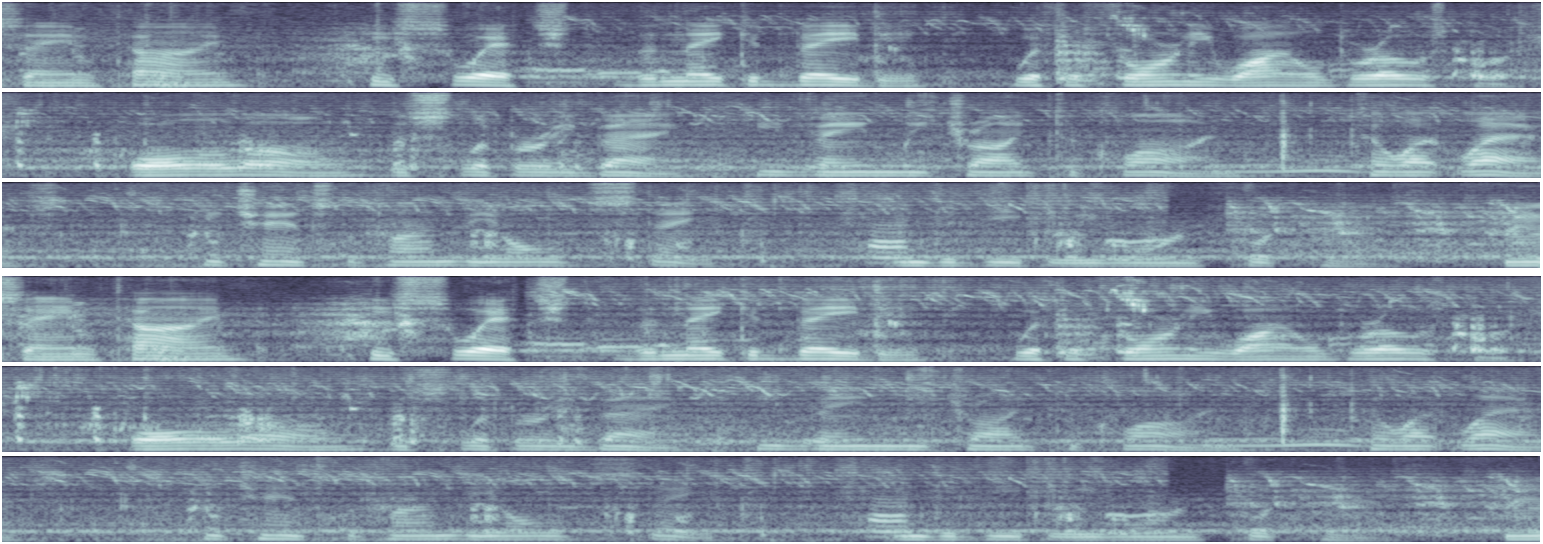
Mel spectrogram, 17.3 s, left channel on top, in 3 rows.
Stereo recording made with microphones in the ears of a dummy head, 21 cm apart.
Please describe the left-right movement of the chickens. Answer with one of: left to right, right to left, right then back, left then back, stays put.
right to left.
